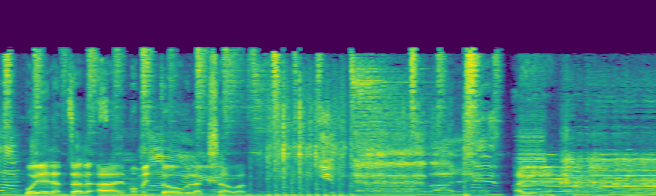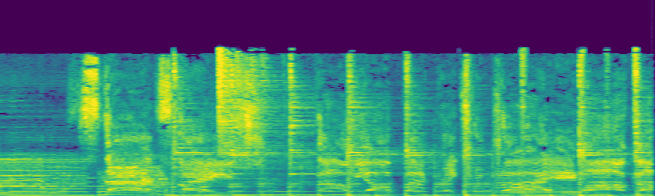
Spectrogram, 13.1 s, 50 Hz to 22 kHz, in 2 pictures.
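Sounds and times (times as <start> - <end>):
loud rock song with shouted doubled lead vocal, distorted guitars and drums: 0.0 - 6.3, 6.9 - 13.1
speech: 0.3 - 2.8, 5.2 - 6.0.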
